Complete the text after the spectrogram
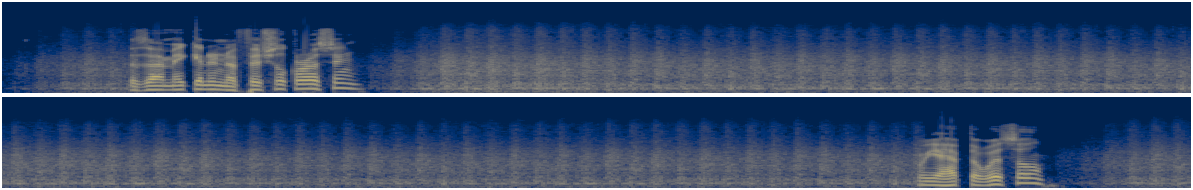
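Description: A steam locomotive whistle blows in short, loud blasts.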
